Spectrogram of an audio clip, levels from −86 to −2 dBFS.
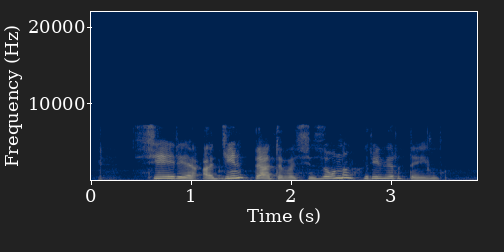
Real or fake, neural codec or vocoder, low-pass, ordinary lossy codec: fake; codec, 24 kHz, 6 kbps, HILCodec; 7.2 kHz; MP3, 48 kbps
